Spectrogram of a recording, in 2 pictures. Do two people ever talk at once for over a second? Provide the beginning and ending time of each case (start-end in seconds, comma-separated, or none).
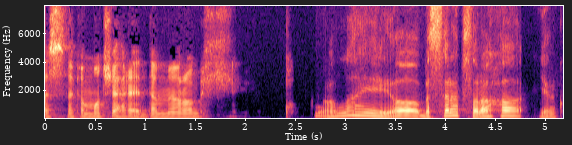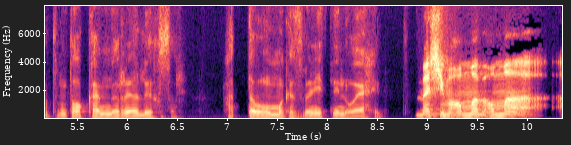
none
